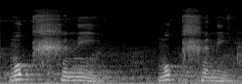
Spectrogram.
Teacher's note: Seperti huruf kaf. Seperti huruf K, tapi K-nya itu dihembuskan. K gitu. Mukni.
